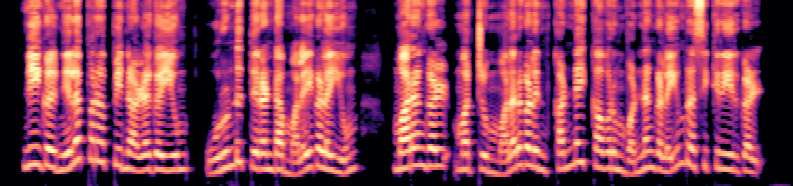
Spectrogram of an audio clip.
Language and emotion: Tamil, happy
